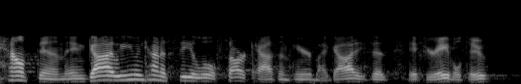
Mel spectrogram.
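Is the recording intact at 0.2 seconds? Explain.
No, not really. At 0.2 s you're already hearing the iLBC codec, and it runs the whole clip. Nothing makes it past about 3.8 kHz, and the lows thin out below roughly 250 Hz, so the speech has that boxed-in phone-line sound. Because each frame gets coded on its own, the voice comes out clearly roughened and a bit synthetic, which fits the 30 ms, 13.33 kbps mode.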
